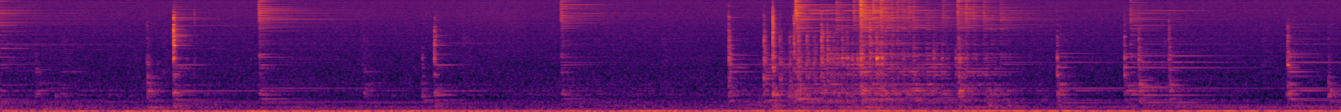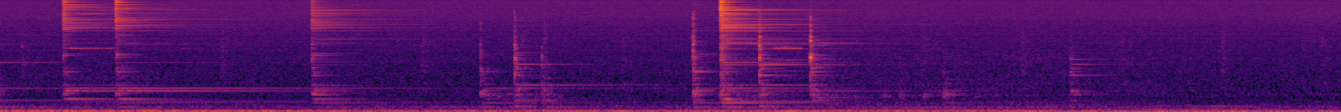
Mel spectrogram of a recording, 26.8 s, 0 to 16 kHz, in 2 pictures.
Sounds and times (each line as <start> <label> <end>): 7.3 coathangers inside this nice creaky old wardrobe 15.8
